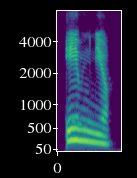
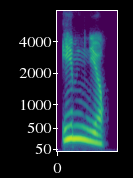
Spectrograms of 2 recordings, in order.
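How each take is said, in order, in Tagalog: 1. Ang gitna ay binibigkas na may tunog na 'mn'. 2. Ang gitna ay binibigkas na may tunog na 'mn'.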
